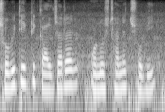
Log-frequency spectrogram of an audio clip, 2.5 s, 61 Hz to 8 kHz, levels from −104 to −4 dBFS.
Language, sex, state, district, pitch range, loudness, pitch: Bengali, male, West Bengal, Cooch Behar, 160-190 Hz, -13 LUFS, 170 Hz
